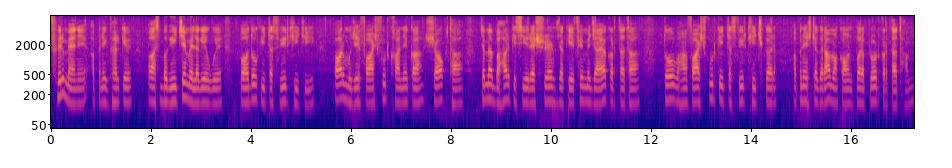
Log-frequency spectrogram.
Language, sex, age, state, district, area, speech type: Urdu, male, 18-30, Uttar Pradesh, Shahjahanpur, rural, spontaneous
